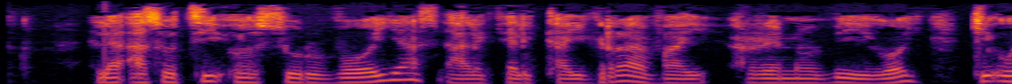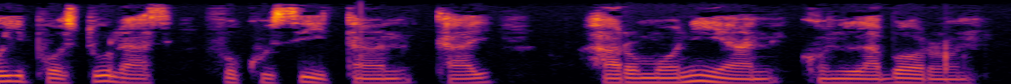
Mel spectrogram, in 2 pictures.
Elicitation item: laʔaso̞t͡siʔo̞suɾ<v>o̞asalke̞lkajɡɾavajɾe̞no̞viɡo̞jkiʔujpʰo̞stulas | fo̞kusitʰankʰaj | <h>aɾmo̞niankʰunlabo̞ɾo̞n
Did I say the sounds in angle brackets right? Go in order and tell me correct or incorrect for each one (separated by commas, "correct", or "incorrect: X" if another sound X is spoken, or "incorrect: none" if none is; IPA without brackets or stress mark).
correct, correct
